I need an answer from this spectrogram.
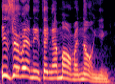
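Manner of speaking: hammed-up Italian accent. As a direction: say it like a cartoon Italian. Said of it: "I sounded Italian there".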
